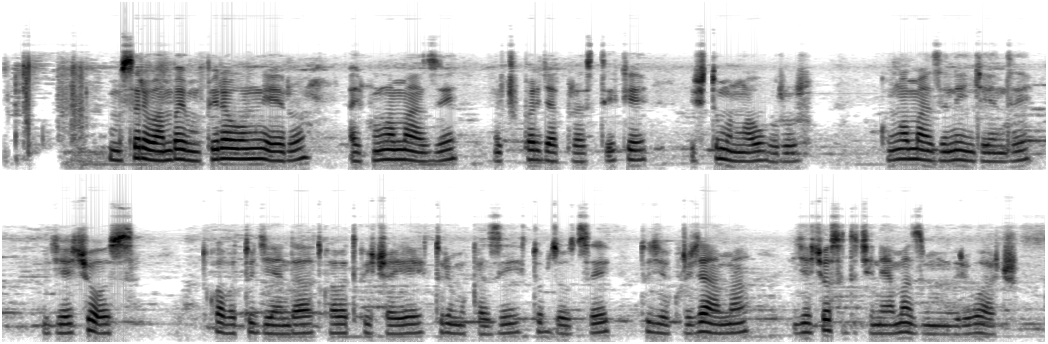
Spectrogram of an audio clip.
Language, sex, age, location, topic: Kinyarwanda, female, 18-24, Kigali, health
